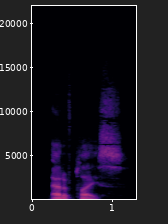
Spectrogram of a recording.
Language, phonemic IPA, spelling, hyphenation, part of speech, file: English, /ˌæɔ̯t əv ˈplæɪ̯s/, out of place, out of place, prepositional phrase, En-au-out of place.ogg
- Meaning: 1. Not in the proper arrangement or situation 2. Inappropriate for the circumstances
